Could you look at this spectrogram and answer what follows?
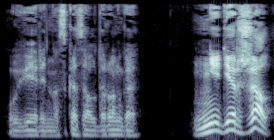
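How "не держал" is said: snappish, louder retort; snapping back. A narrator's reading. Woman snaps back at the detective, sulky. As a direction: bite back at him. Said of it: "огрызнулась она".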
